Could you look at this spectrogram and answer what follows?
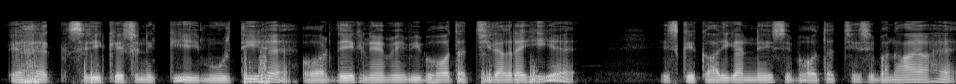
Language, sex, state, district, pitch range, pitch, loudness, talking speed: Hindi, male, Uttar Pradesh, Jalaun, 100-110 Hz, 105 Hz, -17 LUFS, 165 wpm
